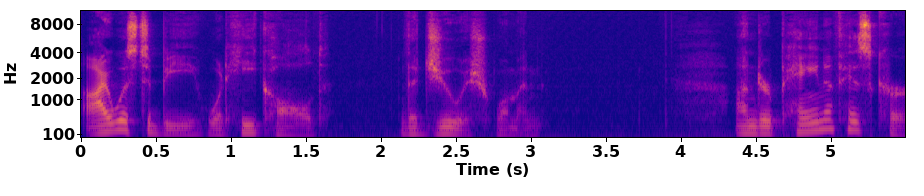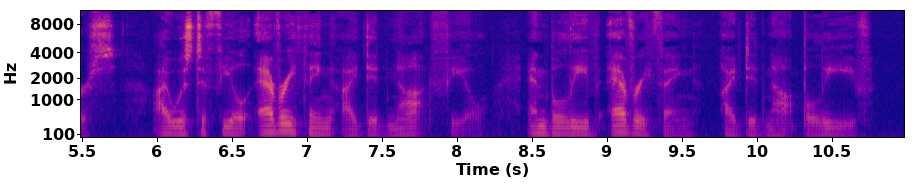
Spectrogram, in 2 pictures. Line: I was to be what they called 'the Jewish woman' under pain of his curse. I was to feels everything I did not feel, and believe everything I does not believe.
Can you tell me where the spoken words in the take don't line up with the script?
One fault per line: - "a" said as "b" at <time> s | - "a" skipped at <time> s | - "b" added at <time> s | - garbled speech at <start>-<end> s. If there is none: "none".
- "they" said as "he" at 1.0 s
- "feels" said as "feel" at 6.3 s
- "does" said as "did" at 9.9 s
